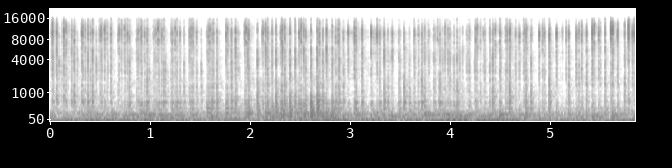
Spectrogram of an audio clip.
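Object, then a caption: Wooden table top tapped and scratched with fingernails. Long green acrylic nails, fingertips grouped together, tap fast and scratch across the top of a round solid wooden table. The result is a continuous run of quick, dry clicks with bright scratchy hiss over a soft low-end body, each tap dying away almost instantly.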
